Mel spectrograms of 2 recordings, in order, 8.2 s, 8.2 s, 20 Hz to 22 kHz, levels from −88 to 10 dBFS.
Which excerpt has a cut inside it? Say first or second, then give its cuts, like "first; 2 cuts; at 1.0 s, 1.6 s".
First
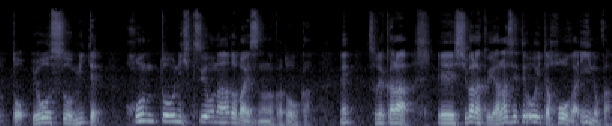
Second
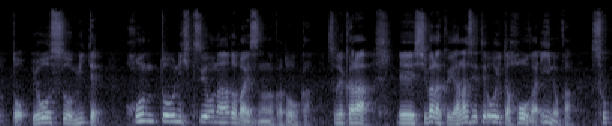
second; 1 cut; at 4.3 s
